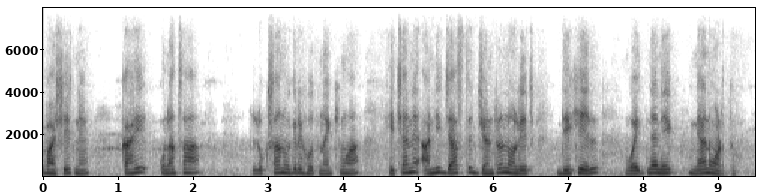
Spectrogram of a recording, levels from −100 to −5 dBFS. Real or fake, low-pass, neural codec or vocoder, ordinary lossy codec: real; 7.2 kHz; none; Opus, 16 kbps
